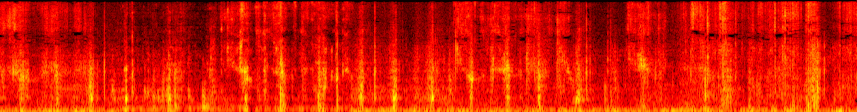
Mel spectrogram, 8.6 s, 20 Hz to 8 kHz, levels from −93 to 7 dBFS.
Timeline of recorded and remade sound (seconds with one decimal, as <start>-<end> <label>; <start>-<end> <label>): 0.0-1.2 recorded; 1.2-3.5 remade; 3.5-8.6 recorded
